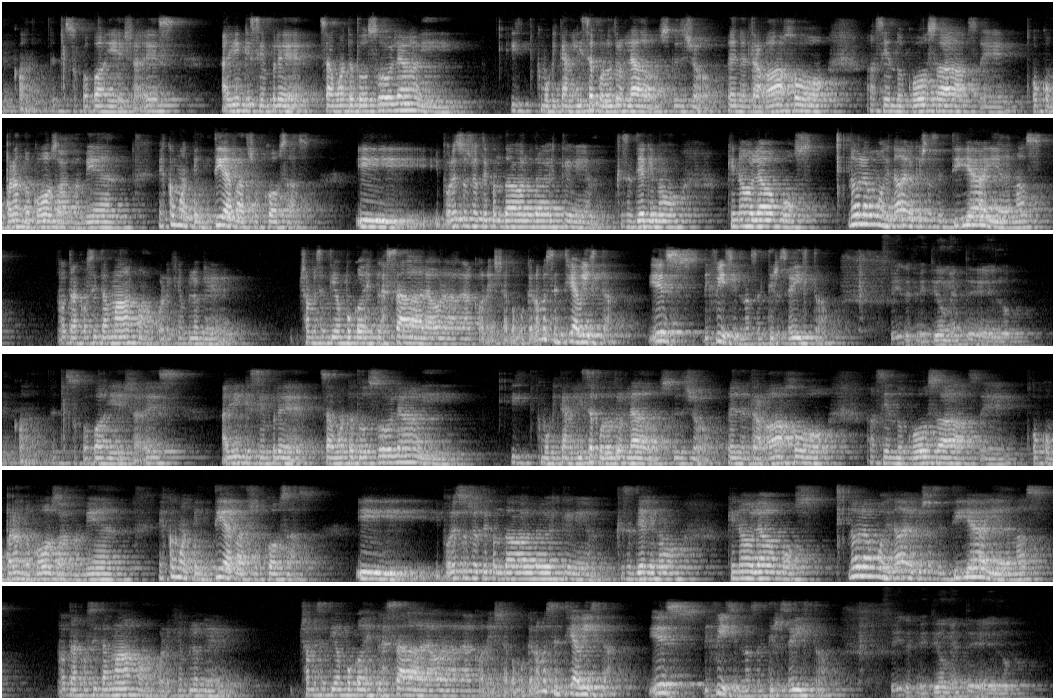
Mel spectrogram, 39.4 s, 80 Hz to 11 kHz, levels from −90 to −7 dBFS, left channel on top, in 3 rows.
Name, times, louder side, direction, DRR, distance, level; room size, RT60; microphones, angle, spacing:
voice 1, 0.0-2.1 2.8-5.6 6.4-12.6 12.9-17.0 17.6-21.9 22.2-23.3 23.7-26.1 27.0-29.1 30.0-33.9 34.4-36.6 36.9-37.1, left 2 dB, 70° left, 1 dB, 4.4 m, -25 dB
voice 2, 37.4-38.9, left 1 dB, 40° left, 0 dB, 3.8 m, -31 dB
28.0 x 26.0 x 7.7 m, 1.1 s
head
